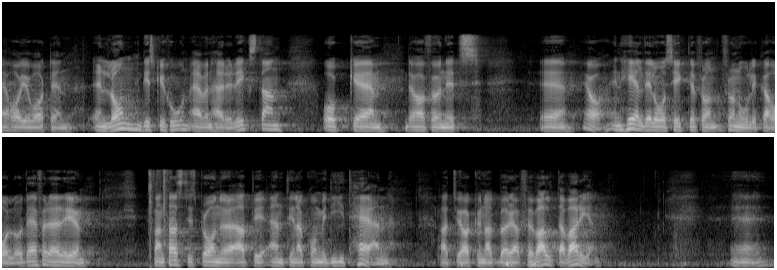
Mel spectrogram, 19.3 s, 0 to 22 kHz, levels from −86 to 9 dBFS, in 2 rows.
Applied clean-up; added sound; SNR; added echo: none; Coin (dropping); 14 dB; none.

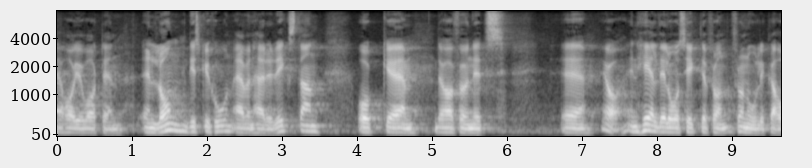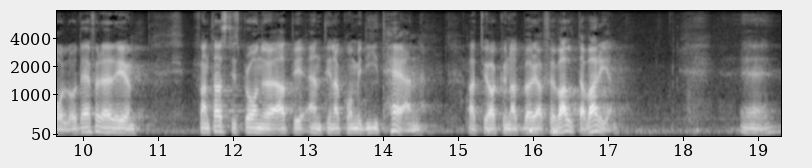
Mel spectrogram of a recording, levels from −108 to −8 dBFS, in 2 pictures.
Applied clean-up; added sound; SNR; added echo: none; none; none; none.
